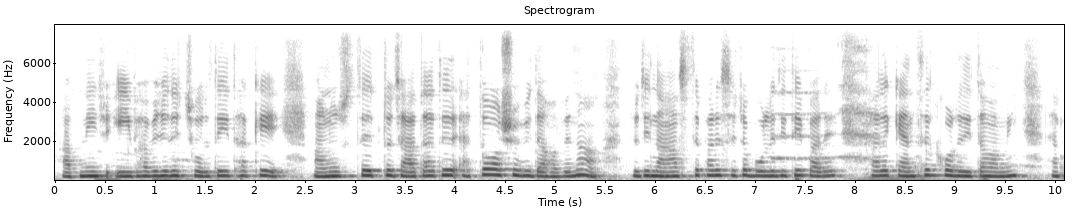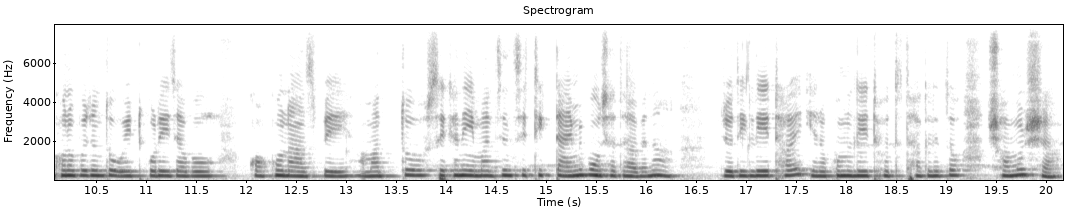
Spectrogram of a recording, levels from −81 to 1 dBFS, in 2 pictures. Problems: constant background noise, background conversations at intervals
